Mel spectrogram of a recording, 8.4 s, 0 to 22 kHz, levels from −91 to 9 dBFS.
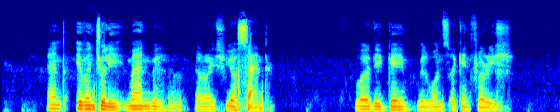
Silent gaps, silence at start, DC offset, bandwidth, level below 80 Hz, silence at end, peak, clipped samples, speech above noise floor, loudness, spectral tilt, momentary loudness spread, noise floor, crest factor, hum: none; 0.7 s; under 0.1%; 11.5 kHz; -48 dBFS; 0.8 s; 0 dBFS; under 0.1%; 48 dB; -19 LUFS; -6.5 dB/octave; 13 LU; -66 dBFS; 20 dB; none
